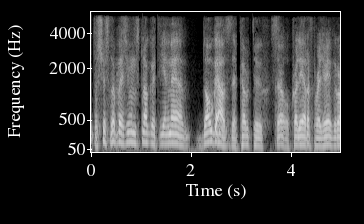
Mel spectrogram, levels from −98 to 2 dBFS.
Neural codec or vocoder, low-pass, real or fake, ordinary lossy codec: codec, 16 kHz in and 24 kHz out, 0.4 kbps, LongCat-Audio-Codec, fine tuned four codebook decoder; 5.4 kHz; fake; AAC, 24 kbps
